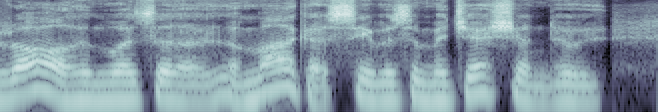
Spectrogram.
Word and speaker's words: magus: And magus is, I use a Latin pronunciation of that word, magus, meaning like the magi, the magus, the magician.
